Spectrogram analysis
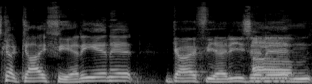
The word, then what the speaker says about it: Fieri: Yeah, and it's got Guy Fieri in it.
